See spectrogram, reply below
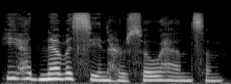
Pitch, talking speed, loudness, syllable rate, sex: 205 Hz, 180 wpm, -17 LUFS, 4.6 syllables/s, female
